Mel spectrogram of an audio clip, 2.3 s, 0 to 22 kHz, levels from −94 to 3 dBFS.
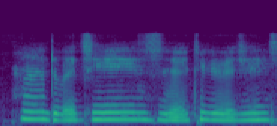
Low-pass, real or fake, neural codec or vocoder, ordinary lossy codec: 7.2 kHz; fake; codec, 32 kHz, 1.9 kbps, SNAC; none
